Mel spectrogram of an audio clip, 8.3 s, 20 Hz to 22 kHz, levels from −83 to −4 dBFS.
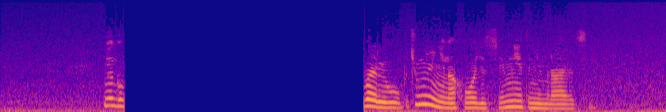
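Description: From 1.54 to 4.54 s the speech stops dead for 3 s, a rebuffering stall: playback starved, then resumed exactly where it left off, unlike a dropout that loses sound.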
